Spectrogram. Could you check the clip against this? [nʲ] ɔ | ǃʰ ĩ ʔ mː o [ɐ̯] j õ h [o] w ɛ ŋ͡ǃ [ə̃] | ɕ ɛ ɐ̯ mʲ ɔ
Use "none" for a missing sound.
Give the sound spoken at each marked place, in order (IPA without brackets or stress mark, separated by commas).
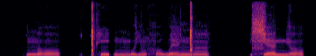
n, none, ɔ, ã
